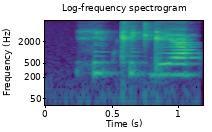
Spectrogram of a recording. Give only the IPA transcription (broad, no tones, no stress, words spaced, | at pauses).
hipʈʰɪcɖɪɐ̯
